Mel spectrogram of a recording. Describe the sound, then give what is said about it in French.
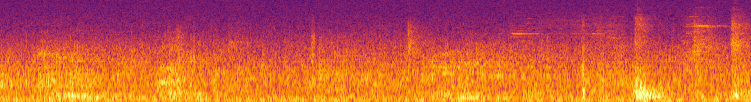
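A man opens the door to his bedroom: a steady rumbling, scraping slide with a few sharp clicks and knocks toward the end. “Il ouvre la porte éclair.”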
